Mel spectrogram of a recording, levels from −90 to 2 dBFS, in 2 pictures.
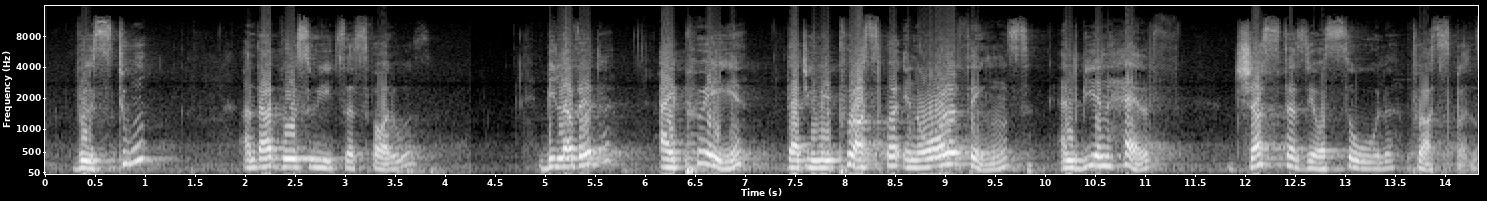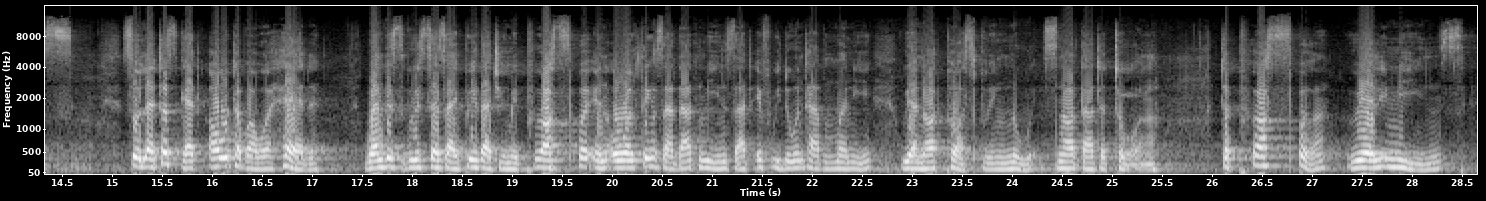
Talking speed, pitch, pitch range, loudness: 150 wpm, 160 Hz, 145-180 Hz, -10 LUFS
